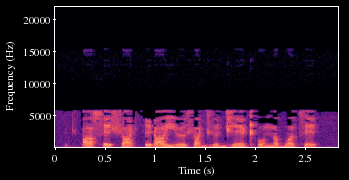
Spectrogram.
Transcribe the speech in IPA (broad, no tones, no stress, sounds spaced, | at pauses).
t͡ʃʼ ɒ s e ʃ ɒ t͡ʃʼ i ɽ ɒ j ʏ ʃ ɒ d͡ʒ ʏ d͡ʒ e ʈʰ o n̪ ʌ b ʌ t͡s e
